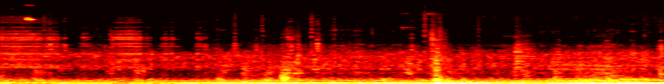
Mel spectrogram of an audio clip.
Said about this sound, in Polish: auto wydaje w czasie jazdy dziwne dźwięki, tak? E, stuki, hałasy. No, trzeba się przyzwyczaić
